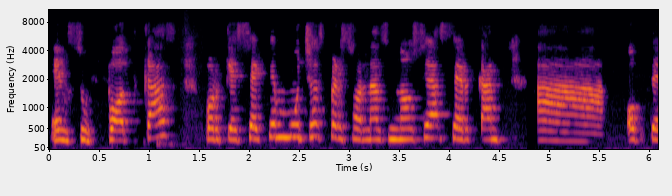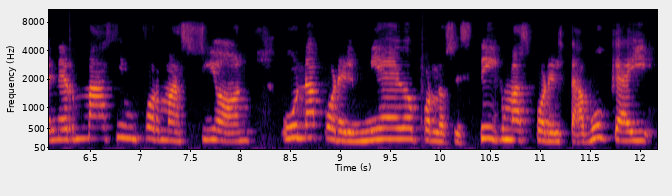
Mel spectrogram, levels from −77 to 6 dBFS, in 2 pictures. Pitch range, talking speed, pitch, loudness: 220-265 Hz, 135 wpm, 245 Hz, -21 LUFS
